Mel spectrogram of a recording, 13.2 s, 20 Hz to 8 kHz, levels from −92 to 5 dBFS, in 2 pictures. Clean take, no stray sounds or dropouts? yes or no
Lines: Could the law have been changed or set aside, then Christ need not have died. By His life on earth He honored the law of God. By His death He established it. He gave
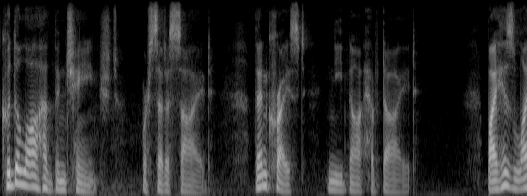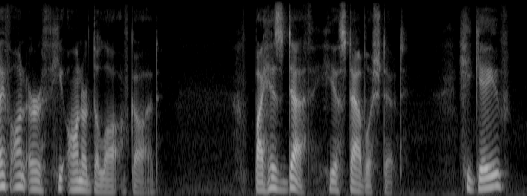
yes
